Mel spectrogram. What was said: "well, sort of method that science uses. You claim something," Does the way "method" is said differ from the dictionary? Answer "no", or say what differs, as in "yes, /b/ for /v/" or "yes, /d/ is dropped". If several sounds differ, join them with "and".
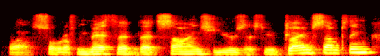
no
